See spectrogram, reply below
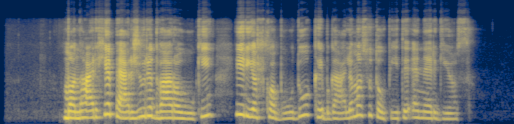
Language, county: Lithuanian, Alytus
